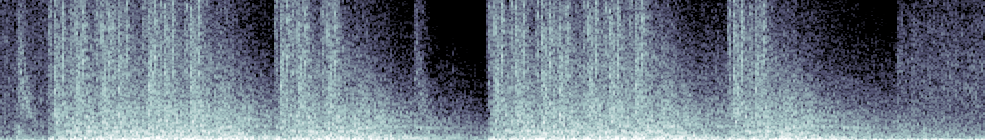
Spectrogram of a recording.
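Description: Sustained automatic gunfire from Mass Effect Legendary Edition rattles in two long bursts with a brief break between, loud and near, with no voices.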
